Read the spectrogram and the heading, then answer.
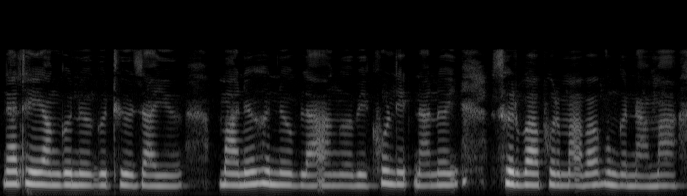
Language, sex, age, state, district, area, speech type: Bodo, female, 18-30, Assam, Chirang, rural, spontaneous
